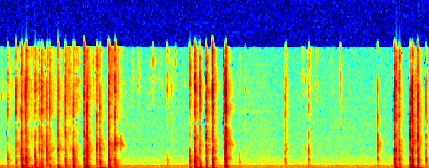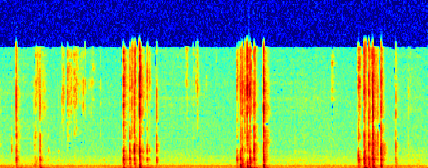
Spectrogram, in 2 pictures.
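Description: Long gold metal filigree finger claws rapidly tap a solid, flat sheet of small colored glass mosaic tiles resting on a table. The taps come in six quick bursts separated by quiet pauses. Each burst is a run of sharp, bright clicks that stop dead with no ringing.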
